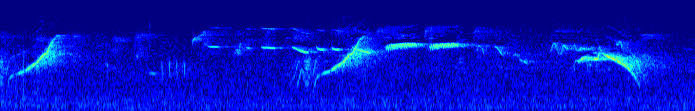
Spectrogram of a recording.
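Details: Greater green leafbird song, used as a training recording for other birds: loud, sweeping whistles that rise steeply then arc and fall, interspersed with softer twittering phrases, roughly one sweep every two seconds.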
